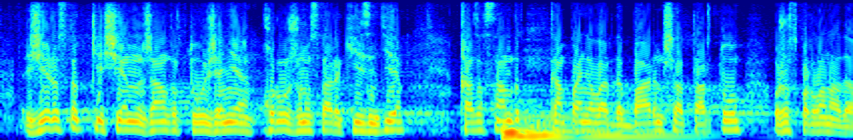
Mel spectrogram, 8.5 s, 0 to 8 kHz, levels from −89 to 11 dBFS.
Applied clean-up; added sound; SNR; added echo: none; Bowed string instrument; 0 dB; none.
